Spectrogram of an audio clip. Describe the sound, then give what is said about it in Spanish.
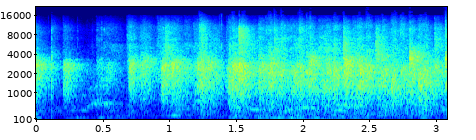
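A crowd applauds steadily, dense overlapping claps forming a bright, continuous patter that swells slightly and holds at a fairly loud level for a few seconds. “aplauso más natural.”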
